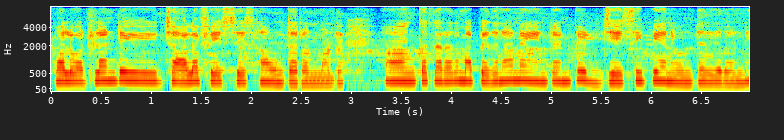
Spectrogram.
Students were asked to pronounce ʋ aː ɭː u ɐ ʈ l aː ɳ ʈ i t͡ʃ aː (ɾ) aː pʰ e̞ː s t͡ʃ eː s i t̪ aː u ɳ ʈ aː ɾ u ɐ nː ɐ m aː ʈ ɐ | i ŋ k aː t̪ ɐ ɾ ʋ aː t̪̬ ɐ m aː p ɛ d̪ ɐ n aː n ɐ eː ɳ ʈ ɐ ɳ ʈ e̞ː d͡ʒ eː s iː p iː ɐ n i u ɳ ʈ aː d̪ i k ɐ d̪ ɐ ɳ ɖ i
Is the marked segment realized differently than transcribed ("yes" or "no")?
yes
